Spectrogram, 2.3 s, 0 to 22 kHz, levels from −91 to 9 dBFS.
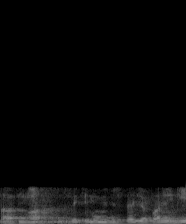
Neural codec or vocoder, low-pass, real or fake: codec, 44.1 kHz, 2.6 kbps, SNAC; 3.6 kHz; fake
